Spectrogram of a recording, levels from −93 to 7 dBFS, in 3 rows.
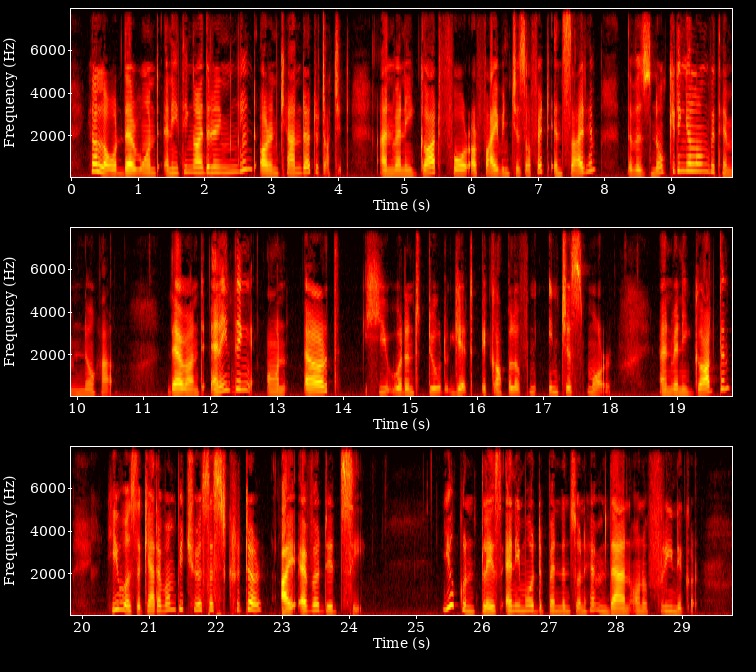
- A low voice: No, high, 225 Hz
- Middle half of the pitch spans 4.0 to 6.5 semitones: Yes, average, 4.3 semitones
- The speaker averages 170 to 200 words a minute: No, average, 155 wpm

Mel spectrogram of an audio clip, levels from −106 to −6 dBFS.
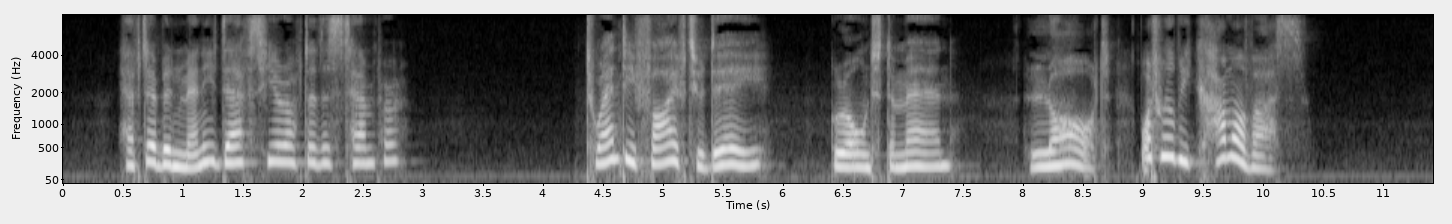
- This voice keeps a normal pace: No, slow, 115 wpm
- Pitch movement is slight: No, average, 4.5 semitones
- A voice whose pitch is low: No, high, 245 Hz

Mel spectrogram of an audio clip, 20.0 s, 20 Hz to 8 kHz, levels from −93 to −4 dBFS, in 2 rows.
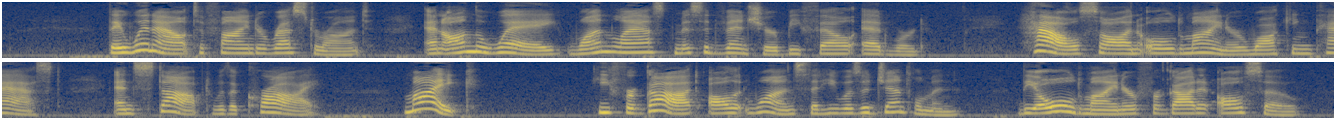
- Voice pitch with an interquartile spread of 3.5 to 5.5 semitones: Yes, average, 4.1 semitones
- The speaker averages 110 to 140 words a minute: Yes, slow, 135 wpm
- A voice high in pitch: Yes, high, 195 Hz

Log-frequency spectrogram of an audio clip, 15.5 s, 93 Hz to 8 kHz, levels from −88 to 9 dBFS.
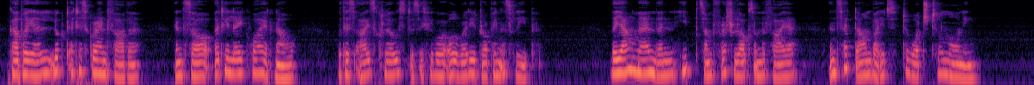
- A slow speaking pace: No, average, 165 wpm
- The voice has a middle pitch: Yes, medium, 165 Hz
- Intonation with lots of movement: No, narrow, 2.5 semitones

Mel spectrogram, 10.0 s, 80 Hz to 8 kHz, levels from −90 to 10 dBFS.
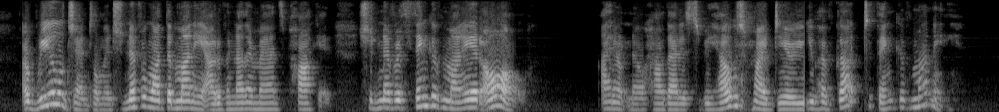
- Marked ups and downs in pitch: No, average, 4.0 semitones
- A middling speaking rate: No, fast, 230 wpm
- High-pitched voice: No, medium, 175 Hz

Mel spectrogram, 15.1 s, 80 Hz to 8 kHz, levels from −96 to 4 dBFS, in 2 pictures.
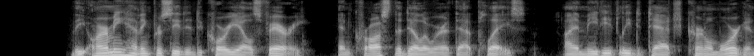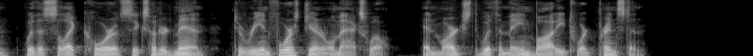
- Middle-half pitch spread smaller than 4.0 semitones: Yes, average, 3.4 semitones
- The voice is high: No, low, 105 Hz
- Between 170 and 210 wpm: No, average, 155 wpm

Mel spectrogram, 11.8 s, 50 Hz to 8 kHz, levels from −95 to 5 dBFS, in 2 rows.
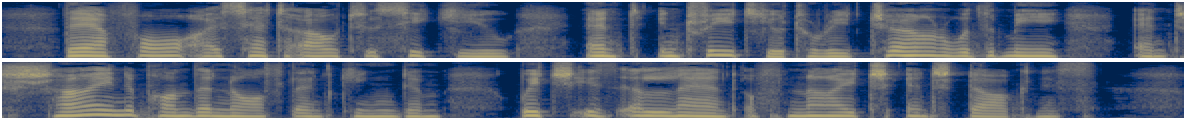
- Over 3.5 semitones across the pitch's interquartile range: No, average, 3.2 semitones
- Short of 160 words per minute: Yes, average, 140 wpm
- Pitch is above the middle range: No, medium, 180 Hz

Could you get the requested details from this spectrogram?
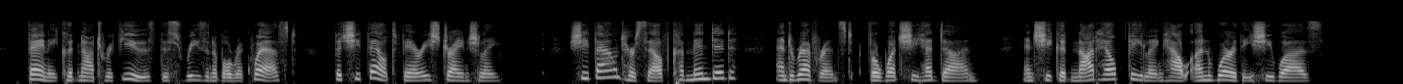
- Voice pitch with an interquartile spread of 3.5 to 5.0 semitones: Yes, average, 4.3 semitones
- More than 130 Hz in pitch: Yes, high, 190 Hz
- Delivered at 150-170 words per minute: No, average, 140 wpm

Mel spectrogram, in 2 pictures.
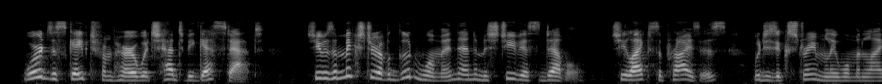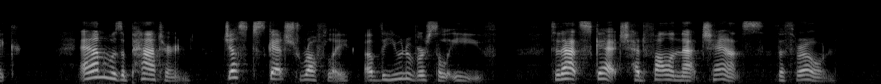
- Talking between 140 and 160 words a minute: No, average, 170 wpm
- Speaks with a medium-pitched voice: No, high, 220 Hz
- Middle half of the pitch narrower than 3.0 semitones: No, average, 4.9 semitones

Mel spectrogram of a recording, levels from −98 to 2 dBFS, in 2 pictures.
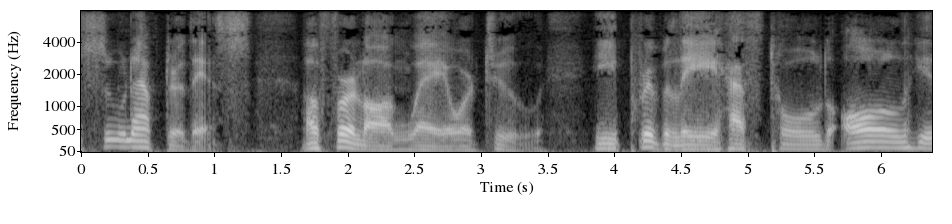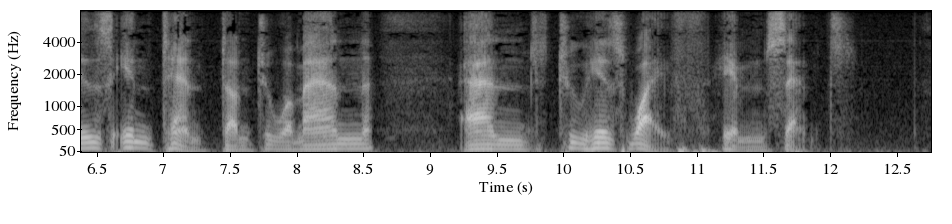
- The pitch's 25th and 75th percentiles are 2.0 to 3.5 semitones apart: No, average, 5.2 semitones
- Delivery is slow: Yes, slow, 115 wpm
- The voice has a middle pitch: No, very low, 95 Hz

